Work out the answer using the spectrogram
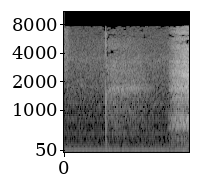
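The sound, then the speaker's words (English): A deep inhale with sniffing as someone breathes in a person's perfume and hair scent. A brief soft click comes first, then a breathy intake that swells louder through the final moments. “And inhale deeply.”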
